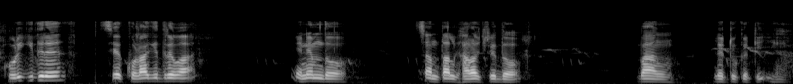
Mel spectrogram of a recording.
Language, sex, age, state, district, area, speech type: Santali, male, 30-45, West Bengal, Uttar Dinajpur, rural, spontaneous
